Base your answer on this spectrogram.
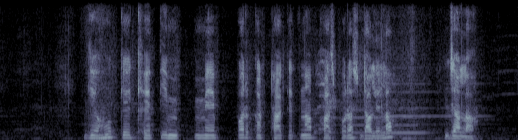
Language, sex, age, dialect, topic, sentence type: Magahi, male, 56-60, Western, agriculture, question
